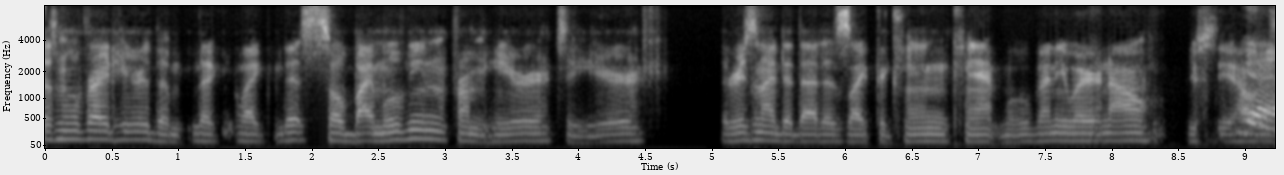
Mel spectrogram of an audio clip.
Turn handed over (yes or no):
yes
